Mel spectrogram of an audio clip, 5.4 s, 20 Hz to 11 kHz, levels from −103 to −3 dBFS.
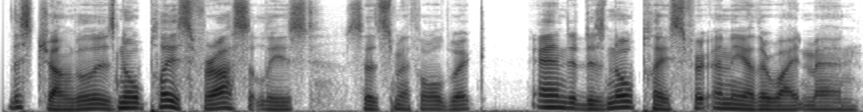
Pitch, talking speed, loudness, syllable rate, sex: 130 Hz, 245 wpm, -19 LUFS, 5.8 syllables/s, male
